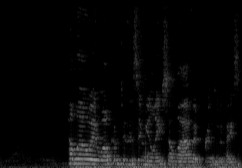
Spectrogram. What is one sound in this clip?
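A middle-aged woman speaks warmly and clearly, close by in a room.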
